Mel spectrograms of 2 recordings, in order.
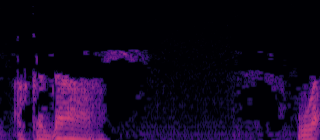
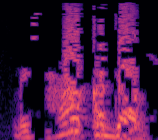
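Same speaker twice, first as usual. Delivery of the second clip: مش هقدر in a Fellahi accent, louder; rural Egyptian accent; 5 semitones higher, 12 dB louder than usual. Shown as a demonstration. Preacher saying مش هقدر in a Delta peasant accent. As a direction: say مش هقدر like a farmer. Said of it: "بالفلاحي".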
